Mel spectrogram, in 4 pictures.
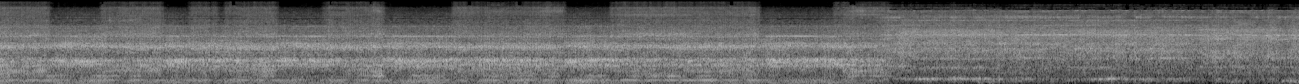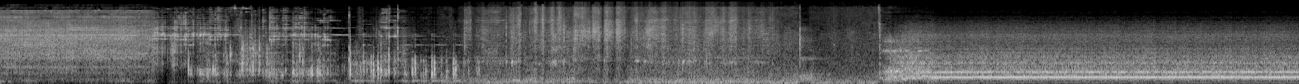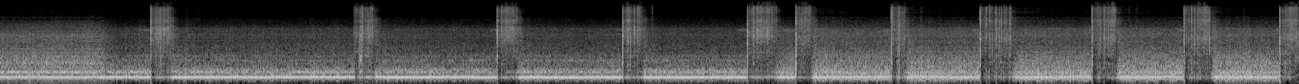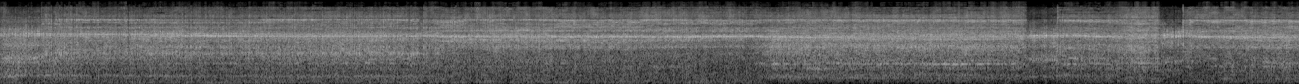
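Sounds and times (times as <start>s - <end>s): small motor humming: 0.0s - 10.2s
power tool grinding metal: 0.0s - 14.7s, 21.8s - 51.9s
scraping and clicking: 14.5s - 21.1s.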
